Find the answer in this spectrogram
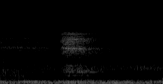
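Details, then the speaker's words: Normal breath sounds heard with the stethoscope diaphragm over the shirt on a woman's back, left upper lobe first, as she breathes in and out through her mouth during a focused respiratory assessment. "And I'm having you do the same thing where I'm just going to have you breathe in and out through your mouth and move my stethoscope."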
